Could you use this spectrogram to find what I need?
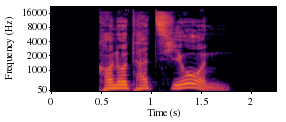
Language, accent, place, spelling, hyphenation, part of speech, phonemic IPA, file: German, Germany, Berlin, Konnotation, Kon‧no‧ta‧tion, noun, /kɔnotaˈt͡si̯oːn/, De-Konnotation.ogg
- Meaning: 1. connotation (suggested or implied meaning) 2. connotation (aggregate of attributes connoted by a term)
